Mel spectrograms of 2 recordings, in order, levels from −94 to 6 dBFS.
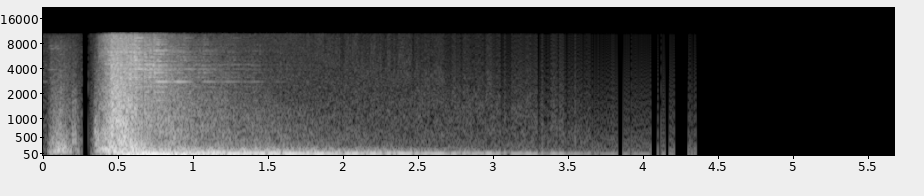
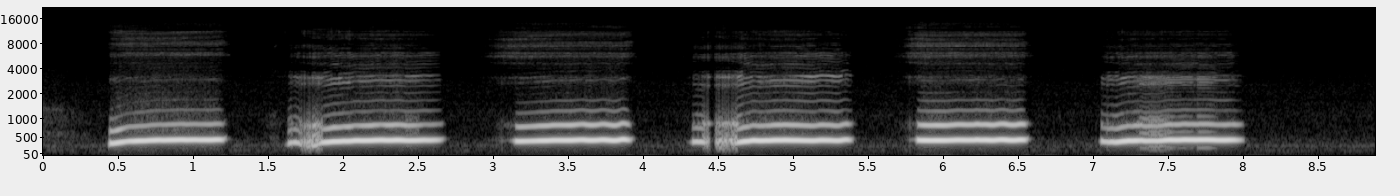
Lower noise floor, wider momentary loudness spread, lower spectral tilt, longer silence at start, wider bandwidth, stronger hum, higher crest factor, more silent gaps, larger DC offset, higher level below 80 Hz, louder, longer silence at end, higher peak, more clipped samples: second, -30 dBFS vs -67 dBFS; first, 25 LU vs 13 LU; second, -3.5 dB/octave vs -6 dB/octave; second, 0.05 s vs 0.45 s; first, 11 kHz vs 3.5 kHz; neither; about the same, 14 dB vs 10 dB; first, 0.26-0.30 s vs none; neither; first, -16 dBFS vs -86 dBFS; first, -12 LUFS vs -16 LUFS; first, 2.2 s vs 0.9 s; first, 0 dBFS vs -8 dBFS; neither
